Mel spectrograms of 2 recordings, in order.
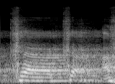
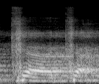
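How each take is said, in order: The two takes are said the same way.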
